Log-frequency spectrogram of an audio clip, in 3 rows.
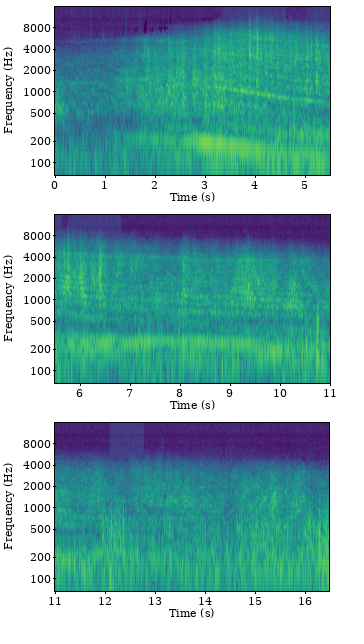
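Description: Hispano Buchón (Spanish-built Bf 109) piston fighter's Merlin V12 engine and propeller on a low pass. The engine sound builds over the first three seconds, its pitch drops as the plane goes by, and it carries on steadily as the plane flies away.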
